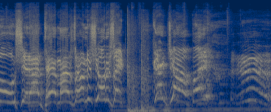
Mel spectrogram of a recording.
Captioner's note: bang, bang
